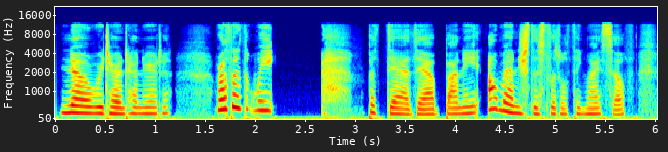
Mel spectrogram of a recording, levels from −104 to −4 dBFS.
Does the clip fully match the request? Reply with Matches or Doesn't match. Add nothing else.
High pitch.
Matches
